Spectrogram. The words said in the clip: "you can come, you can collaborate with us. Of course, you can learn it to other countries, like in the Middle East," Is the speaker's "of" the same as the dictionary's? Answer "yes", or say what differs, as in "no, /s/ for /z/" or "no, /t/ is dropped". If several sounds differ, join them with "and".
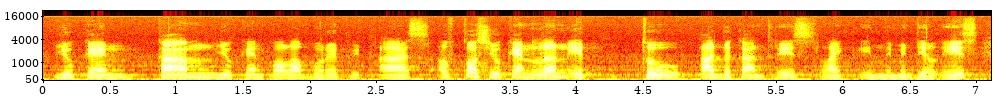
no, /f/ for /v/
